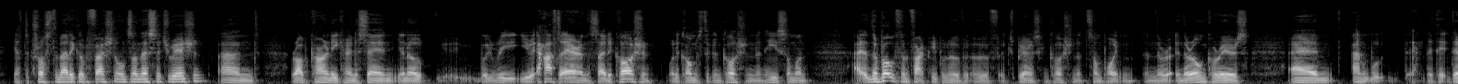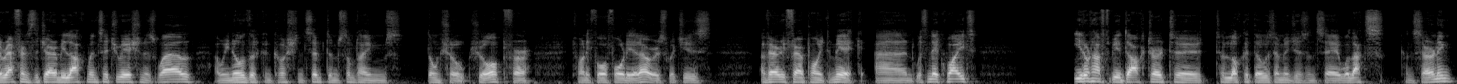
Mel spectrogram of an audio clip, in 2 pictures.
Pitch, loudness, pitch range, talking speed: 100 Hz, -21 LUFS, 95-115 Hz, 230 wpm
